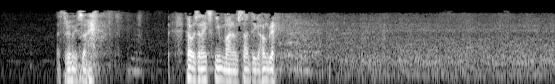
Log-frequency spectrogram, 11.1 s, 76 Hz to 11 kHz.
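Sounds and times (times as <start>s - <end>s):
speech: 1.2s - 2.0s, 3.7s - 5.7s
train rumbling past: 3.8s - 11.1s.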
